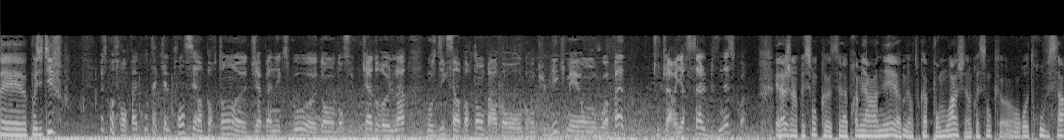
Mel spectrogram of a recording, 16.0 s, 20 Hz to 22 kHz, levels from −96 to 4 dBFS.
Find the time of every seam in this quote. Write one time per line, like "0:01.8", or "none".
0:11.6
0:13.5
